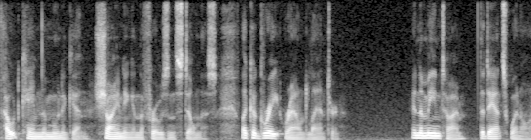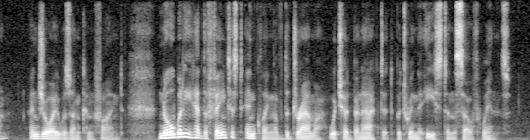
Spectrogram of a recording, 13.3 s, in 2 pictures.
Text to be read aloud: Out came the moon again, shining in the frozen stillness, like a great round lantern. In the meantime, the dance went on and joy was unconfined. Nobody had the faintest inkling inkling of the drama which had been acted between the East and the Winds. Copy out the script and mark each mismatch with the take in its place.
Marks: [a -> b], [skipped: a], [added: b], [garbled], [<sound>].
Out came the moon again, shining in the frozen stillness, like a great round lantern. In the meantime, the dance went on and joy was unconfined. Nobody had the faintest inkling [skipped: inkling] of the drama which had been acted between the East and the [added: South] Winds.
